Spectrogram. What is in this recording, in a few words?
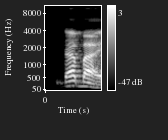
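"dabal", Malay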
